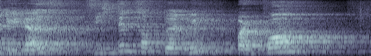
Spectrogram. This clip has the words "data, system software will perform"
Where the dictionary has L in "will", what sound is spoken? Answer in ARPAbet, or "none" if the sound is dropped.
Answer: N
